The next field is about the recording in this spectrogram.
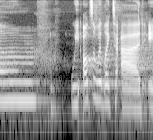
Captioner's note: none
